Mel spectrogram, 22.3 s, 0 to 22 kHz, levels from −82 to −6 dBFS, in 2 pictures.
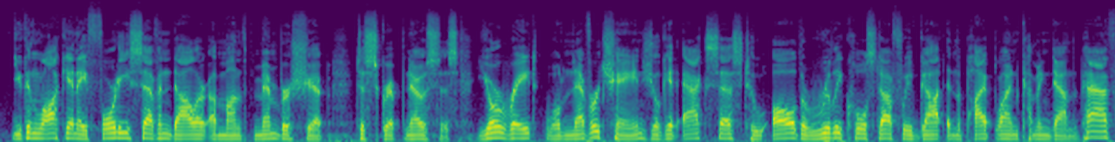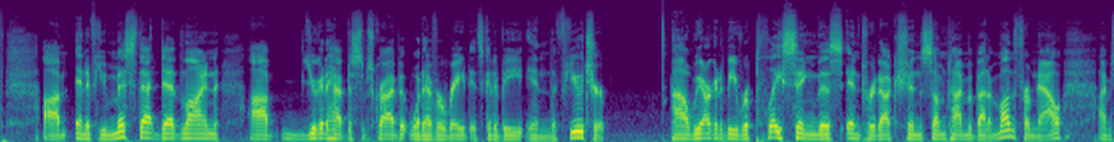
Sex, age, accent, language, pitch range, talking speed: male, 40-59, American, English, 105-135 Hz, 200 wpm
